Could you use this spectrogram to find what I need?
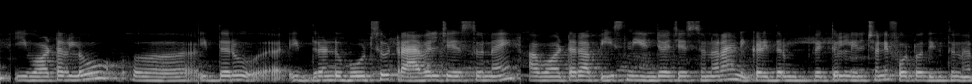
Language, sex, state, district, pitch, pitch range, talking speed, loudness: Telugu, female, Andhra Pradesh, Chittoor, 190 Hz, 185-200 Hz, 135 wpm, -26 LUFS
